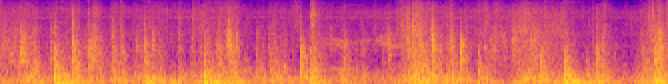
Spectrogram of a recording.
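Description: Wooden tobacco sticks clattering and knocking together as they are handled and stacked in a pickup truck bed, in many irregular knocks.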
